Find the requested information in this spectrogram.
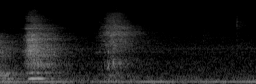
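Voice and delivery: short breathy laugh, almost silent. Real, not acted. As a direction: let a soft laugh escape through the breath. Breathless laugh after sad confession.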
